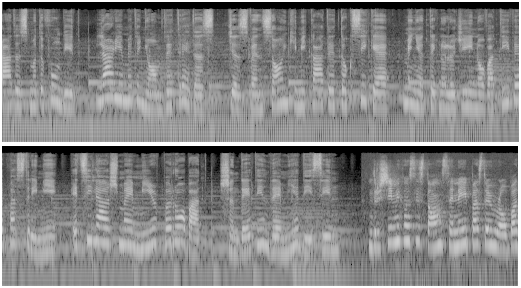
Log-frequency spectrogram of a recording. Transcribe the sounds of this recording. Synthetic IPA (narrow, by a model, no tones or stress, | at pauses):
at̪əsmət̪əfund̪it̪ | laɾjɛmɛt̪əɲɔmðɛt̪ɾɛt̪əs | cəzvɛnsɔjnkimikat̪ɛt̪ɔksikɛ | mɛɲət̪ɛknɔlɔɟiːnɔvat̪ivɛpast̪ɾimi | ɛt͡silaəʃt̪məɛmiɾpərɔbat̪ʃənd̪ɛt̪inðɛmjɛd̪isin | nd̪ɾyʃimikɔnsist̪ɔnsɛnɛipast̪ɾɔjmɾɔba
